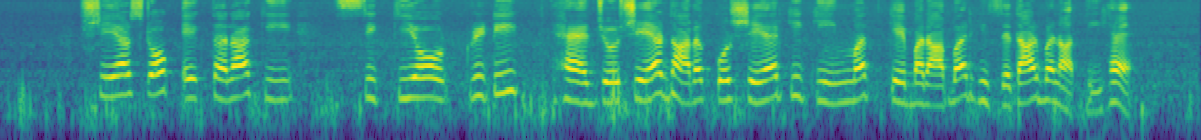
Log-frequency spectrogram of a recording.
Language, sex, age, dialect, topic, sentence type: Hindi, female, 31-35, Hindustani Malvi Khadi Boli, banking, statement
